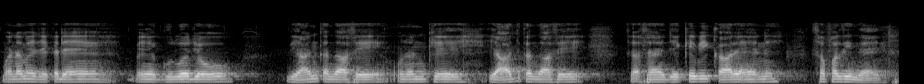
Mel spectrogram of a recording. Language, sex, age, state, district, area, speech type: Sindhi, male, 45-60, Maharashtra, Thane, urban, spontaneous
